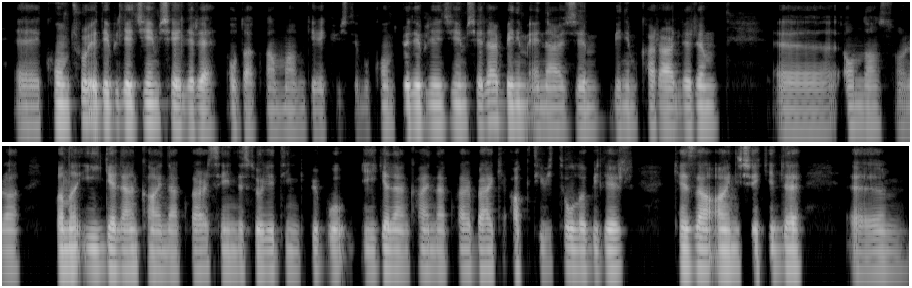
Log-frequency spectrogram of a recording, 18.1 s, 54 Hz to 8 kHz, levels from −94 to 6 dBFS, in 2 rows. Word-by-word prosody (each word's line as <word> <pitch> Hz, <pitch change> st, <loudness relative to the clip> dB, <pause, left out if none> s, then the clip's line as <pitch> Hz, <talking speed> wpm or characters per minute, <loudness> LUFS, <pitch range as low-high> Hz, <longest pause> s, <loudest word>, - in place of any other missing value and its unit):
eee, 100 Hz, 0 st, -4 dB
kontrol 105 Hz, -1 st, +2 dB
edebileceğim 105 Hz, 0 st, +4 dB
şeylere 95 Hz, -3 st, +2 dB
odaklanmam 90 Hz, -1 st, -8 dB
gerekiyor. 85 Hz, -1 st, -11 dB
İşte, -, -, -20 dB
bu 95 Hz, -, -18 dB
kontrol 100 Hz, +1 st, 0 dB
edebileceğim 100 Hz, 0 st, +2 dB
şeyler 115 Hz, +1 st, -1 dB
benim 100 Hz, 0 st, +2 dB
enerjim, 95 Hz, 0 st, -4 dB
benim 95 Hz, 0 st, -8 dB
kararlarım, 95 Hz, 0 st, 0 dB, 0.6 s
eee, 90 Hz, 0 st, -6 dB, 0.2 s
ondan 95 Hz, 0 st, -5 dB
sonra 100 Hz, 0 st, -6 dB, 0.4 s
bana 105 Hz, +1 st, +6 dB
iyi 105 Hz, -1 st, -1 dB
gelen 100 Hz, -1 st, +4 dB
kaynaklar. 95 Hz, 0 st, -2 dB
Senin 100 Hz, 0 st, -4 dB
de 100 Hz, -, -3 dB
söylediğin 95 Hz, 0 st, -2 dB
gibi, 100 Hz, +2 st, -7 dB
bu 100 Hz, +1 st, -1 dB
iyi 100 Hz, 0 st, -5 dB
gelen 100 Hz, -1 st, +3 dB
kaynaklar 100 Hz, 0 st, -3 dB
belki 100 Hz, -1 st, -1 dB
aktivite 100 Hz, +1 st, -7 dB
olabilir, 100 Hz, -1 st, +3 dB, 0.4 s
keza 105 Hz, -1 st, +5 dB
aynı 100 Hz, 0 st, +4 dB
şekilde, 100 Hz, 0 st, +1 dB, 0.5 s
emm, 95 Hz, +1 st, -4 dB
100 Hz, 120 wpm, -28 LUFS, 95-100 Hz, 0.6 s, bana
